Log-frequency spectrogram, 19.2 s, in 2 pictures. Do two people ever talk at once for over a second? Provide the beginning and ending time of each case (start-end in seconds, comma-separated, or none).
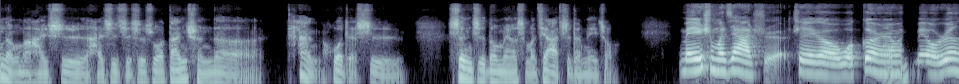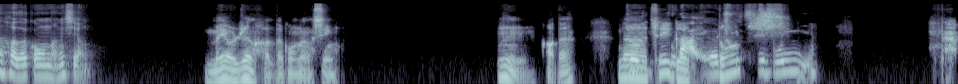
15.8-17.5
